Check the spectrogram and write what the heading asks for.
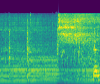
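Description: Capsule coffee machine's pump running with a steady hum and a few clicks, then about a second in a loud hiss sets in as the coffee starts to flow into the mug.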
